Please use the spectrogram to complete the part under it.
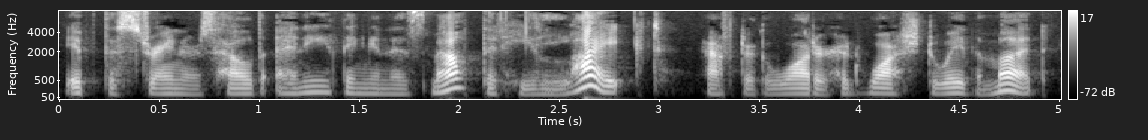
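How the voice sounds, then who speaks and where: A woman reading a children's story aloud as narrator, with expressive storybook phrasing. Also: a bass voice, a little fast, dry recording, clean studio sound.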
